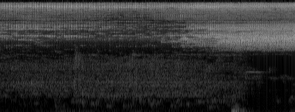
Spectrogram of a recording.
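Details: Cricket, locally called jhijhi poka, calling loudly around a village home; a continuous high, hissing shrill trill with steady rapid pulsing, swelling louder in the second half, with a faint low thump partway through.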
